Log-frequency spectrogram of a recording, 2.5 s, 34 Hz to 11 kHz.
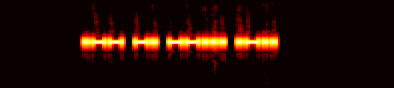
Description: Morse code, heard as a keyed tone, about 44 wpm, 700 Hz. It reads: WN7L
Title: USA Call Signs - 6x Character Spacing - 45wpm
